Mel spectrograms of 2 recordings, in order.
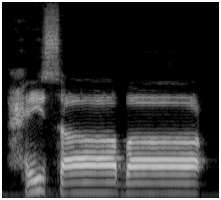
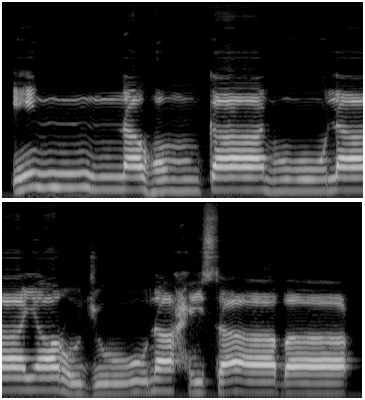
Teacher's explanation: Ha we read from the middle of the throat. Sin we long due to alif madda.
